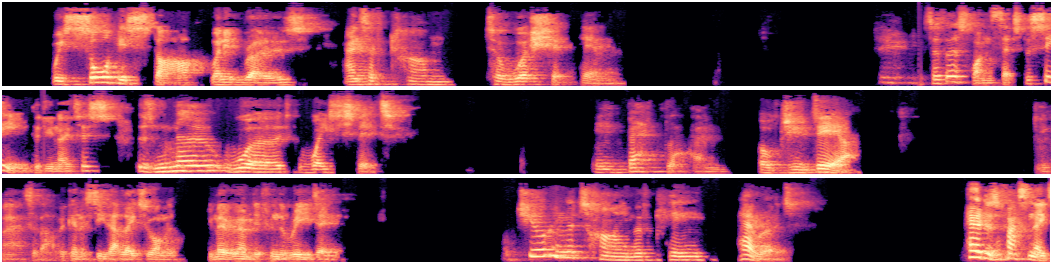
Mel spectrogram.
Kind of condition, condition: setting, large echoing room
